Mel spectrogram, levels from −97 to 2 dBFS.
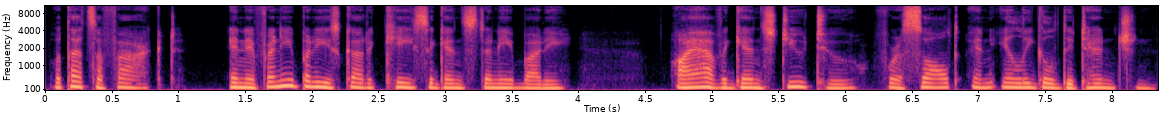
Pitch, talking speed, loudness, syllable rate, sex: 160 Hz, 150 wpm, -21 LUFS, 5.0 syllables/s, male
